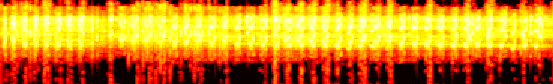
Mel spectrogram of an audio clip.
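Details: Swiftlet lure call to entice nesting, a relentless high rattling twitter from many birds, beating in fast uneven pulses near three per second, with scattered dry clicks.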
